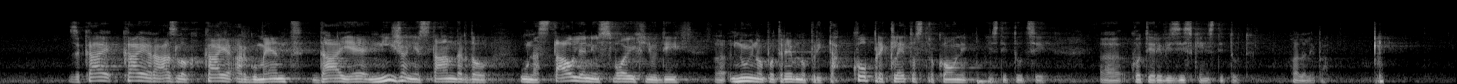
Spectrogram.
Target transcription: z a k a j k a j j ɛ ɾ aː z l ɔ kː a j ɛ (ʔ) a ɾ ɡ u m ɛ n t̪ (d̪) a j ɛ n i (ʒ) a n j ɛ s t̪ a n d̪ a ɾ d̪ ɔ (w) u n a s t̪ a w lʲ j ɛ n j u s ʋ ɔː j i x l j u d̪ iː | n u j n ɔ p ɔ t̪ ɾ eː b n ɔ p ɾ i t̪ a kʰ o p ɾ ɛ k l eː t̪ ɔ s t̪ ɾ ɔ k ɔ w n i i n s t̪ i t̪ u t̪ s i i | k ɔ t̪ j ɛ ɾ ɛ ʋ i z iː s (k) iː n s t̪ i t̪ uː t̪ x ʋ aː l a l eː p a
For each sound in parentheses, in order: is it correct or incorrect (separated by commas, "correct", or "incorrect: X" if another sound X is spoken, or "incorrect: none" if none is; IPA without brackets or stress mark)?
correct, correct, correct, correct, correct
